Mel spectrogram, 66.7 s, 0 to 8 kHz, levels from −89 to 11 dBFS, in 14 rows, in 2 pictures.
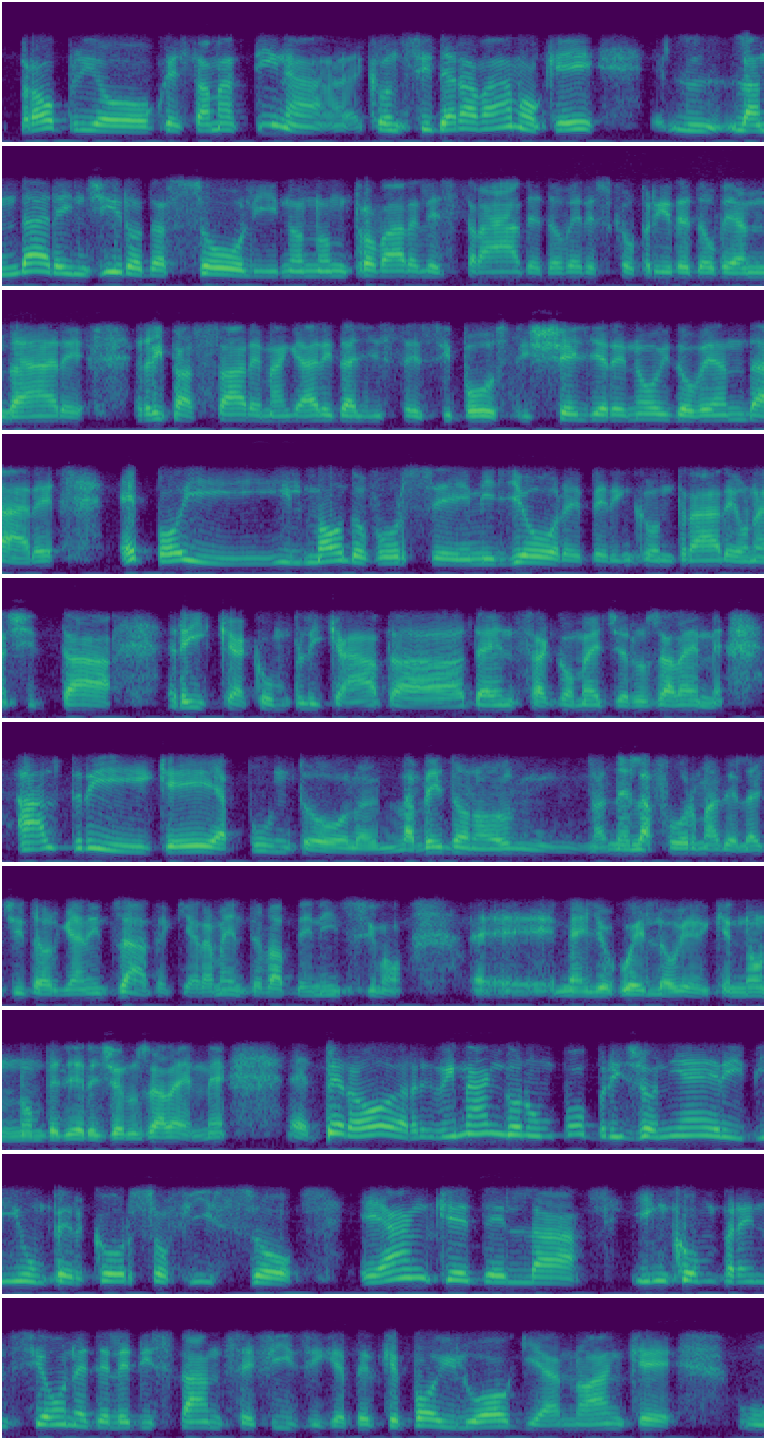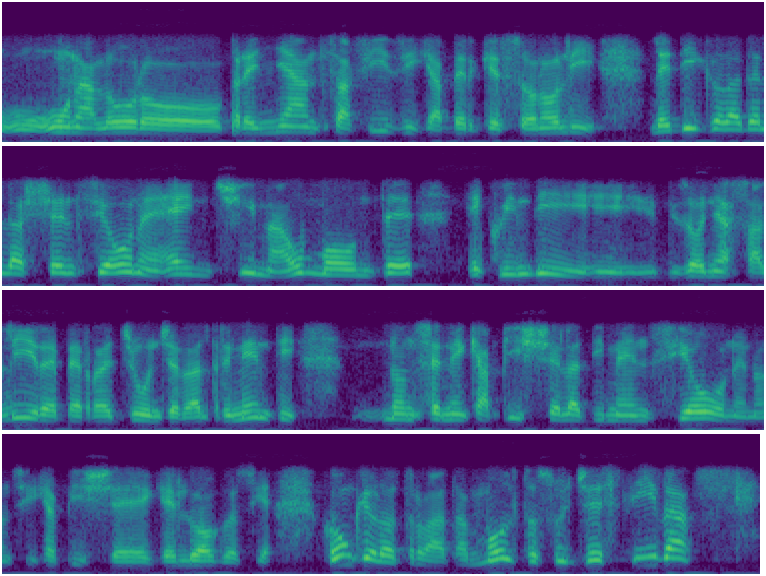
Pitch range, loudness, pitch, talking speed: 115-160 Hz, -22 LUFS, 135 Hz, 115 wpm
